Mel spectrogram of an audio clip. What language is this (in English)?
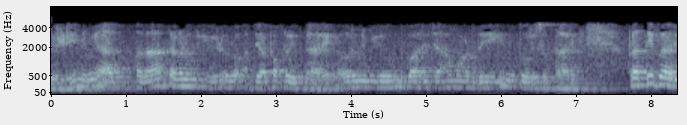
Kannada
